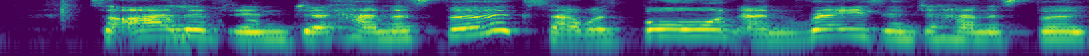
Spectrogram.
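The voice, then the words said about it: Fast speech with South African accent. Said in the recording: “I am known to talk really quickly ... everyone used to tell me I was talking too fast and my accent made it even harder to understand”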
